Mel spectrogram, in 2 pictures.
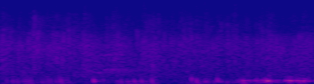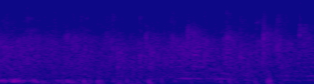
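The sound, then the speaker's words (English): An audience applauds steadily, a dense crackle of many hands clapping at an even level for several seconds, with faint murmuring voices underneath. “After you clap, go ahead.”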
